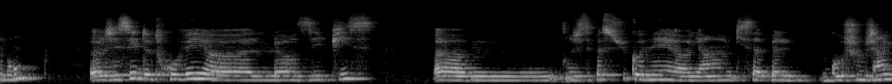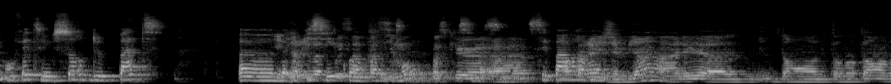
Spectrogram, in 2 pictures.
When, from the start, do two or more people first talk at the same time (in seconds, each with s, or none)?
11.6 s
